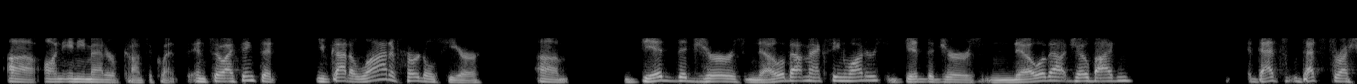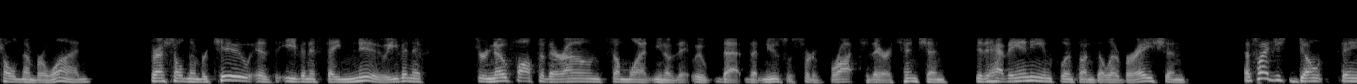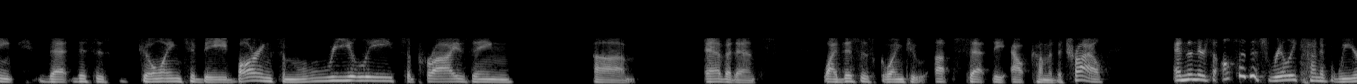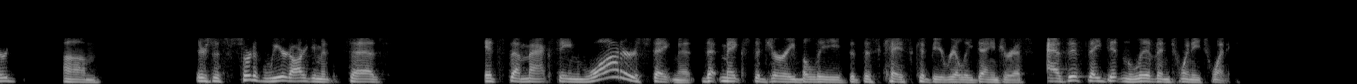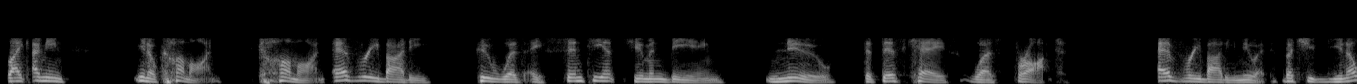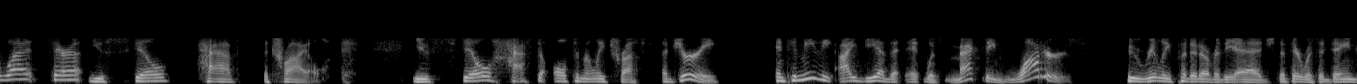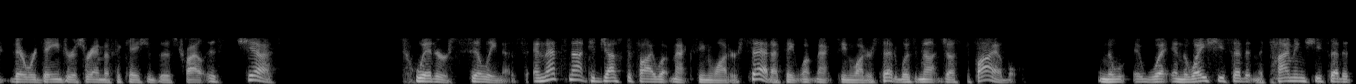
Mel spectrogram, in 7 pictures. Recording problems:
high frequencies cut off; severe; nothing above 3.5 kHz
garbled, watery; slightly

